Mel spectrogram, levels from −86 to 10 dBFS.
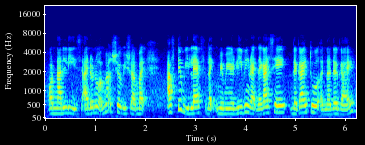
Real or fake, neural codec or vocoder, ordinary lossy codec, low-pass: real; none; none; none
